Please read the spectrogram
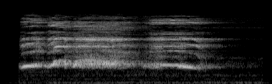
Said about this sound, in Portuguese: Esse é o som do galo.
